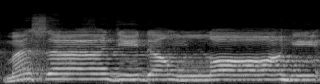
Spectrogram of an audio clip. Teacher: lamul jalalah kita baca panjang satu Alif dan kita tebalkan kita tafkimkan · nun sukun bertemu ya, kita baca gunnah pada idgham ma'al gunnah ya, nun sukun bertemu ya.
